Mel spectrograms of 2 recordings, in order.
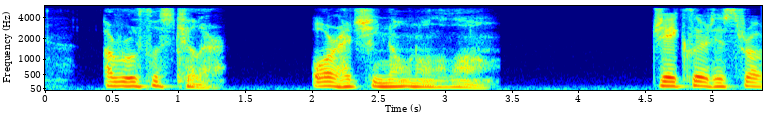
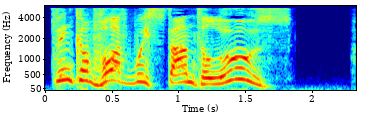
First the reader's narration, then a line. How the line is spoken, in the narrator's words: Hiram cried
